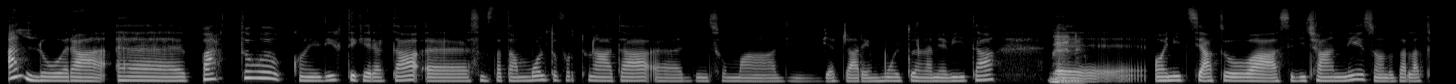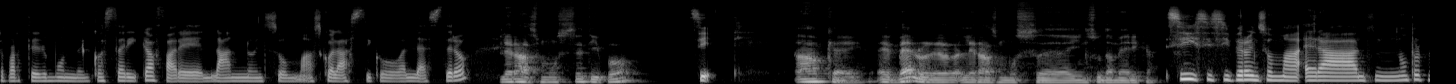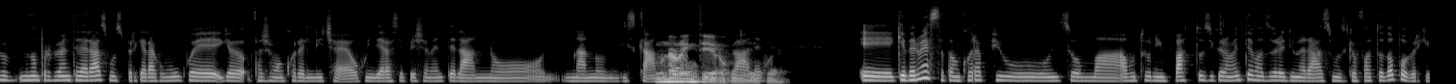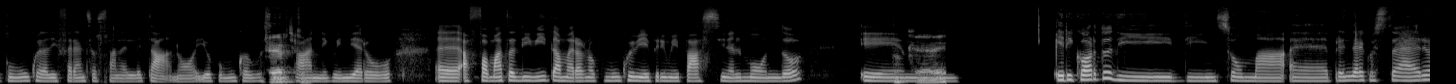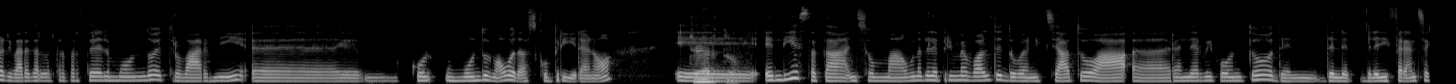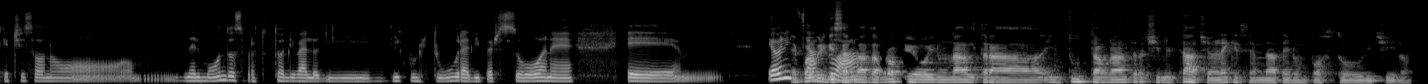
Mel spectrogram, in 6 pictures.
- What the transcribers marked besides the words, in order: static; "proprio" said as "propio"; "propriamente" said as "propiamente"; "anno" said as "ano"; drawn out: "anno"; other background noise; tapping; drawn out: "ehm"; distorted speech; drawn out: "E"; drawn out: "sono"; "proprio" said as "propio"
- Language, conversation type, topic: Italian, podcast, In che modo i viaggi ti hanno fatto vedere le persone in modo diverso?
